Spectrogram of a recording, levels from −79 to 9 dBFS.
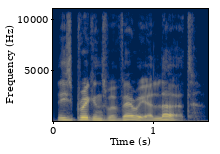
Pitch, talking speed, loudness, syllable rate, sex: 145 Hz, 195 wpm, -17 LUFS, 7.1 syllables/s, male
